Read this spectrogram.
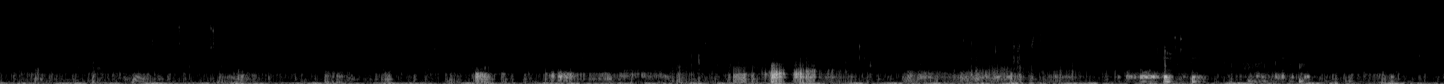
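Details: Recording of a woman's stomach growling: continuous low rumbling and gurgling with irregular louder swells from gut movement; ordinary borborygmi.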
